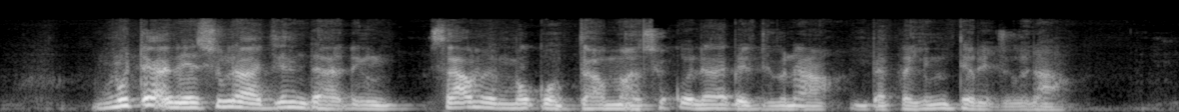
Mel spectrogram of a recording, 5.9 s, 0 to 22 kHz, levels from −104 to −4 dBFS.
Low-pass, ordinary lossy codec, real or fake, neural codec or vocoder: 10.8 kHz; none; fake; codec, 24 kHz, 1.5 kbps, HILCodec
